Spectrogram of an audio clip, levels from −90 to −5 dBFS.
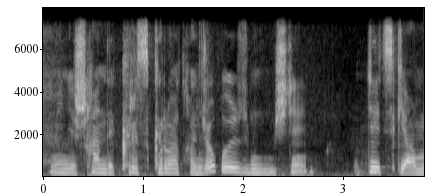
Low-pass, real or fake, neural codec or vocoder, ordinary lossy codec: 7.2 kHz; real; none; none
